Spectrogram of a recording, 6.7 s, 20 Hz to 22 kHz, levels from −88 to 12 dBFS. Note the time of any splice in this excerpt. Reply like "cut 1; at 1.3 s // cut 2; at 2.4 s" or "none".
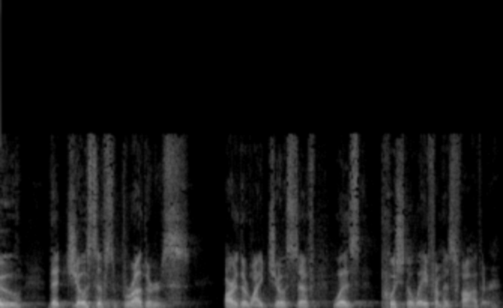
cut 1; at 3.3 s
